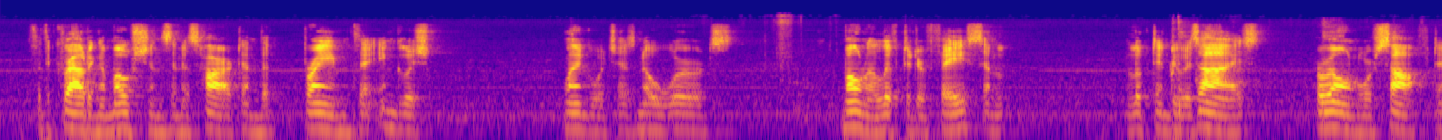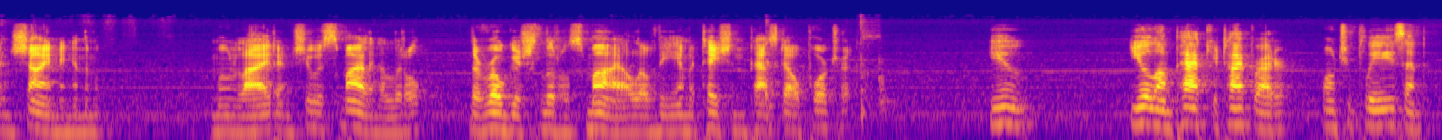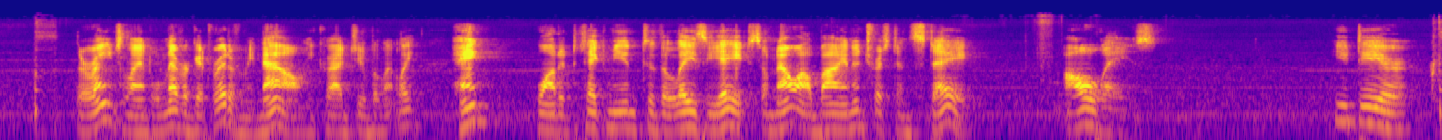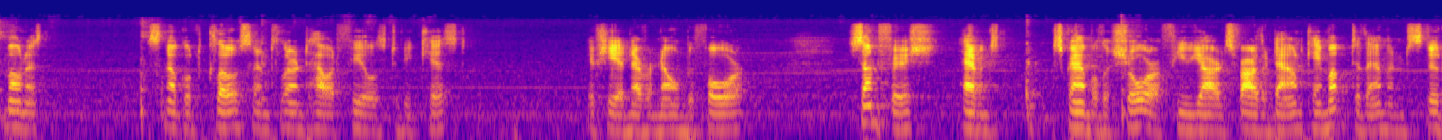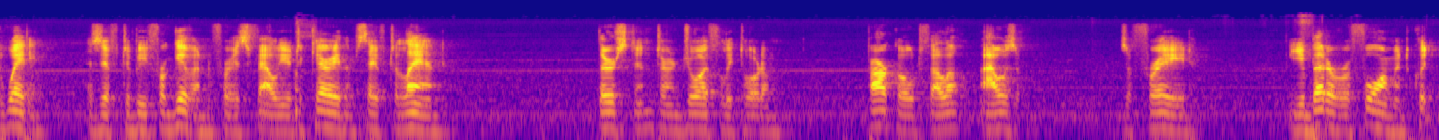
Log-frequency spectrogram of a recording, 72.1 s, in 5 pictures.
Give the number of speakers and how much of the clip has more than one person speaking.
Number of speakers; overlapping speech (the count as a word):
one, no overlap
